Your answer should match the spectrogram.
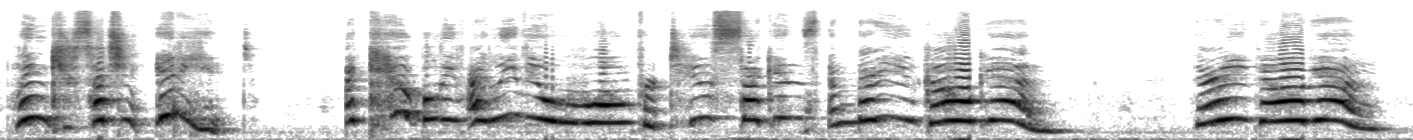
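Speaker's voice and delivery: exasperated high-pitched scolding; high ranting character voice. Acted. Companion fed up with Link leaving trouble behind, squeaky scolding. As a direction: squeal in disbelief, high and loud. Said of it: "Especially in this voice".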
